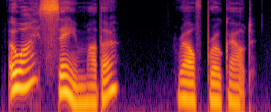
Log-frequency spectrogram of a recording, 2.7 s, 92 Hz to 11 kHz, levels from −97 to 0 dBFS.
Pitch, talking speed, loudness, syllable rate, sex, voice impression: 195 Hz, 155 wpm, -19 LUFS, 4.8 syllables/s, female, feminine, adult-like, tensed, powerful, hard, clear, intellectual, calm, elegant, lively, strict, slightly sharp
